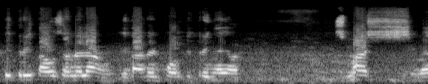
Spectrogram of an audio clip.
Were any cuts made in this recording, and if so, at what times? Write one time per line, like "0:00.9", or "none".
none

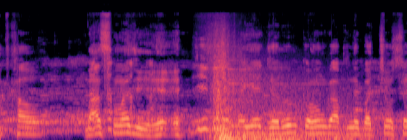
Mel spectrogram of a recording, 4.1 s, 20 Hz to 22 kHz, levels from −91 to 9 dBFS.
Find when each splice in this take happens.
0:02.3

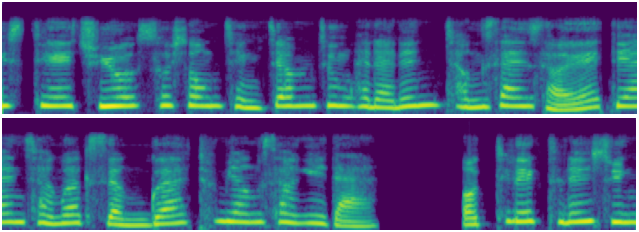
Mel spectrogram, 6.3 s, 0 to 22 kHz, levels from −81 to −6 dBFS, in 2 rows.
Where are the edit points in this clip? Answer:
0:04.6

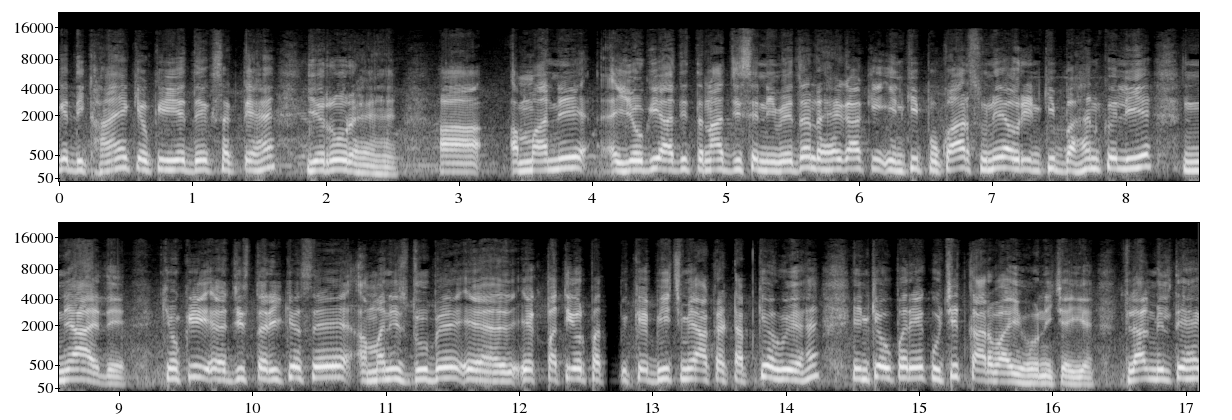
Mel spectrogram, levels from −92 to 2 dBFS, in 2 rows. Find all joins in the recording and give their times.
none

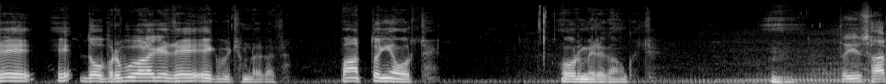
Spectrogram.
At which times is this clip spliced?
none

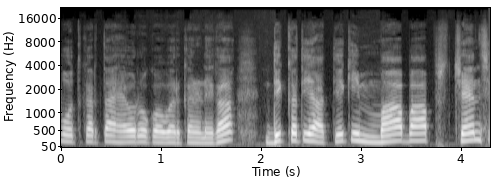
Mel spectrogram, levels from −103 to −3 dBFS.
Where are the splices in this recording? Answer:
none

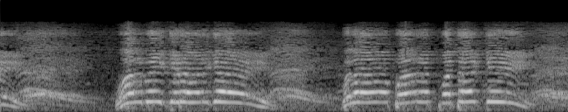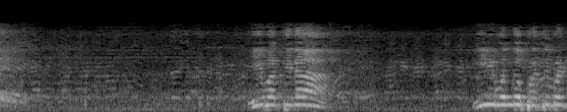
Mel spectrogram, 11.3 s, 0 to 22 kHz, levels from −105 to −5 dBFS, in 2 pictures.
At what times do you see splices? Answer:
0:08.1

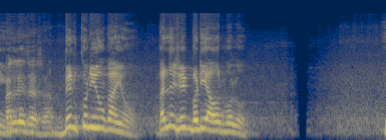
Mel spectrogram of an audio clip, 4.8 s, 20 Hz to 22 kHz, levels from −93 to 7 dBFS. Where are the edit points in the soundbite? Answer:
0:03.9

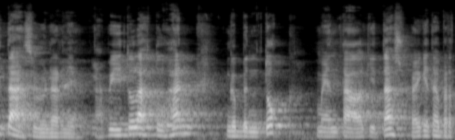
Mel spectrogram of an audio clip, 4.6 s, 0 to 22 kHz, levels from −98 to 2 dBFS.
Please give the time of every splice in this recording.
none

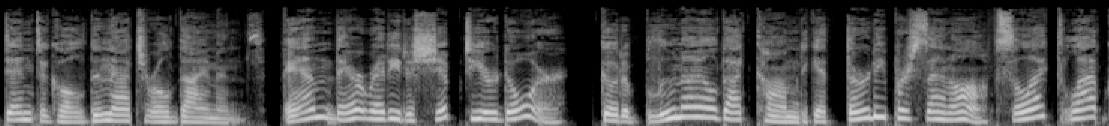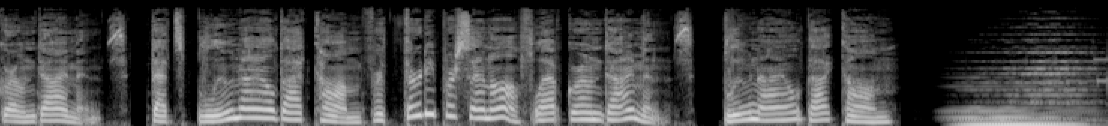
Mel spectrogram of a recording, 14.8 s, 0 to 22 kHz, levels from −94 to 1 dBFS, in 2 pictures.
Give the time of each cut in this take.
0:13.5

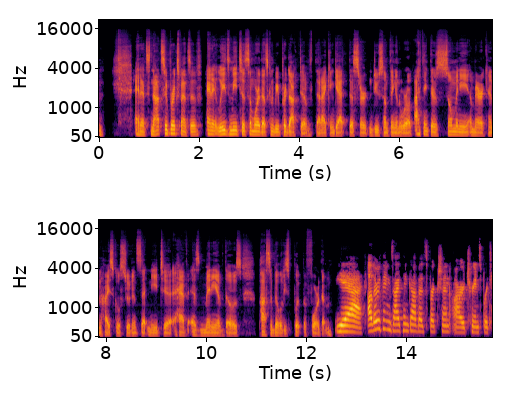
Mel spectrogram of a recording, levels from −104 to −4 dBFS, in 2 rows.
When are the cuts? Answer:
0:02.1
0:12.4
0:13.1

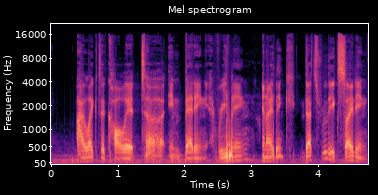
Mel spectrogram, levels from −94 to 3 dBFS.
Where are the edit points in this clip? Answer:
0:03.0

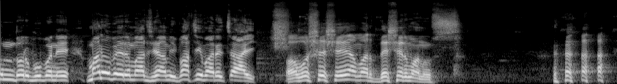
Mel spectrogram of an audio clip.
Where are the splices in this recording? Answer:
0:02.7

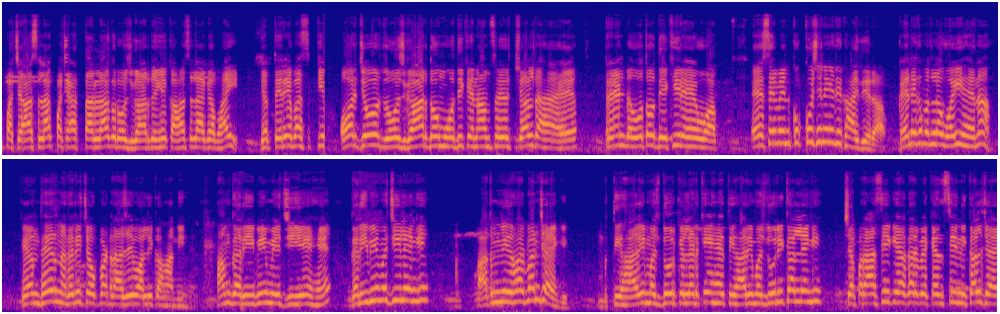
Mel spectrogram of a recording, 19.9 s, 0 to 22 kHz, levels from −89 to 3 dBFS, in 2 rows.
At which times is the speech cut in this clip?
0:03.2
0:11.8
0:18.3

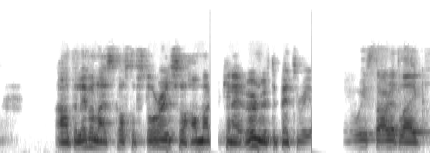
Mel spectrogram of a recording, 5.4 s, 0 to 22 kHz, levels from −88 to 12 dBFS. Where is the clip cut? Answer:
0:02.7
0:03.7

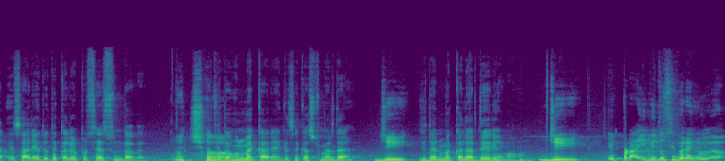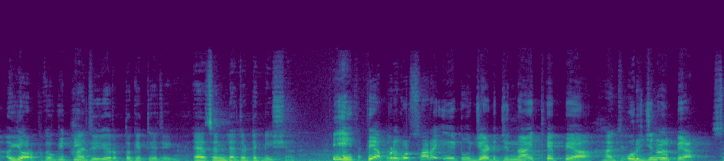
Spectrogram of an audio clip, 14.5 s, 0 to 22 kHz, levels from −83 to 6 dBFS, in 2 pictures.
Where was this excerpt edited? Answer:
0:05.9
0:10.8

